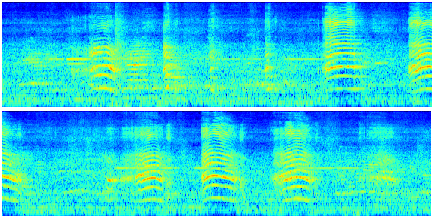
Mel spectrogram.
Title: New born baby City Children's Hospital Admitted in nicu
